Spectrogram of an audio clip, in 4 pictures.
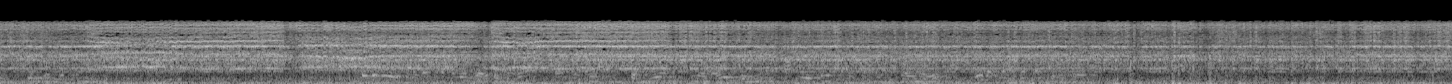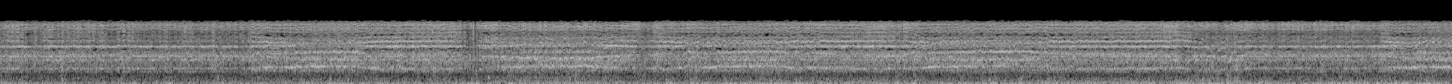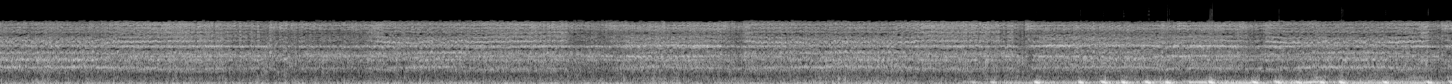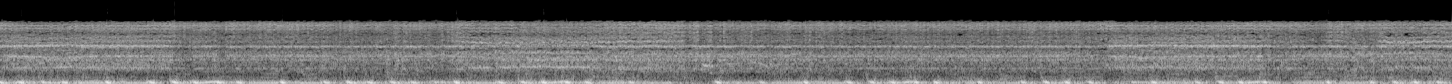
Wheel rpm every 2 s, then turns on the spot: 200, 200, 200, 200, 200, 200, 200, 200, 200, 200, 200, 200, 200, 200, 190, 190, 200, 200, 190, 200, 200, 190, 200, 200, 190, 200, 200, 200, 200.
none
